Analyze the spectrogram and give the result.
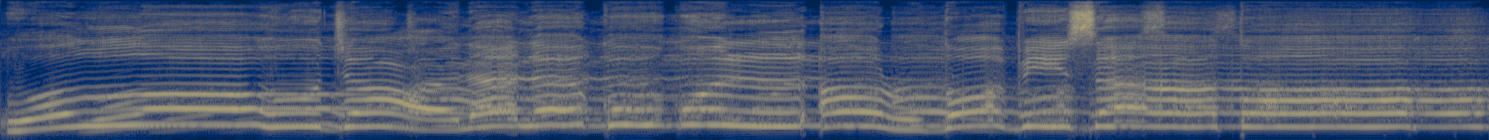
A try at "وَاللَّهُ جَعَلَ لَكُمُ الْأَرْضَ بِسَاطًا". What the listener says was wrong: اچھا جعل جو ہے نا، جعل ایسے لگتا ہے عین جو ہے نا آپ کا ساکن ہو رہا ہے، ساکن نہ کرو، عین کی زبر کلیئر کریں۔ واللہ جعل لکم الارض بساطا عین پہ آ کر آپ تھوڑا کمزور پڑھتے ہیں.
